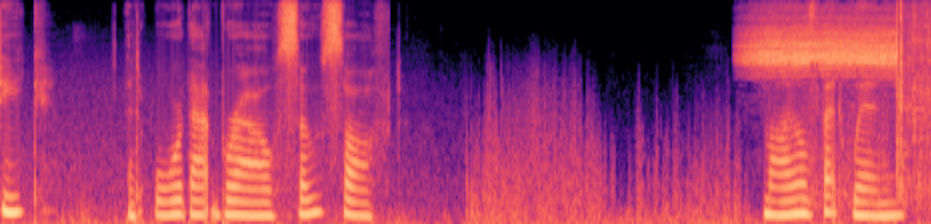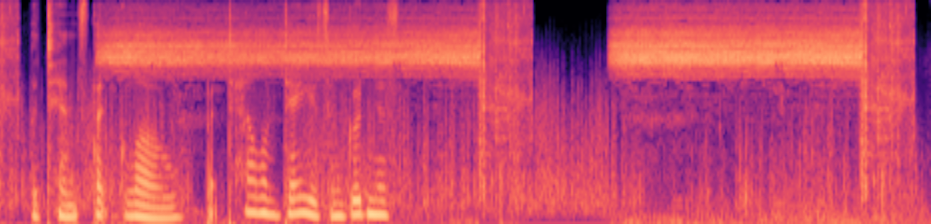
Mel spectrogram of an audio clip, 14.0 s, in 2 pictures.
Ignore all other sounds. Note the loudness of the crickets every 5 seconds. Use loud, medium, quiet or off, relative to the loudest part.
off, loud, loud.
